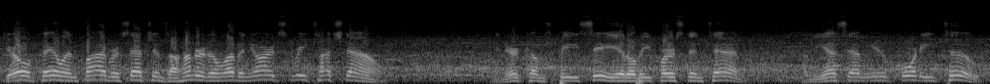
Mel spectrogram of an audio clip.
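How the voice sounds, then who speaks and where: This football radio commentator is a man whose voice sits high, with lively intonation and an unhurried delivery of short, clipped phrases. The live broadcast is noisy, filled with loud noise from a roaring stadium crowd.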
